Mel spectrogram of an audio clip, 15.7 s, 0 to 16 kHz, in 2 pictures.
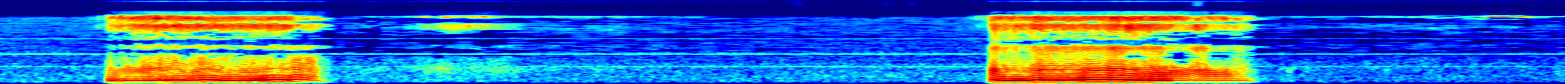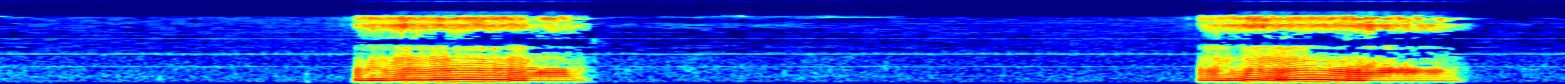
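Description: Loud, rhythmic snoring with four long rattling breaths in about 15 seconds, roughly 15 breaths a minute, with quiet pauses between.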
